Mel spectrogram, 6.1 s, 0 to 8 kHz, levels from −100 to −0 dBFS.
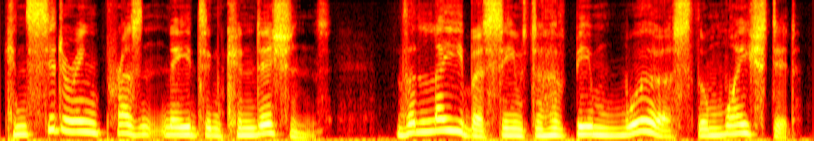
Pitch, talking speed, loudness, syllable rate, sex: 160 Hz, 140 wpm, -16 LUFS, 4.2 syllables/s, male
